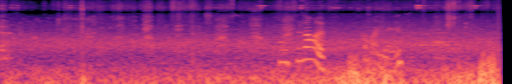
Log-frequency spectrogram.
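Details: Cocker Spaniel Indy, starting to play with Gizmo the Pointer at a dog training and boarding kennels in the Worcestershire countryside, gives a few short whiny yelps that bend up and down near the middle and end, with a person talking and low rumble throughout.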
